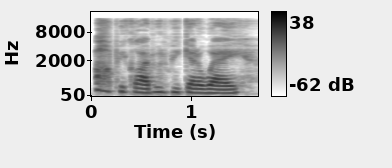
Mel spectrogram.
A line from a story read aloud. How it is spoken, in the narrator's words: she sighed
